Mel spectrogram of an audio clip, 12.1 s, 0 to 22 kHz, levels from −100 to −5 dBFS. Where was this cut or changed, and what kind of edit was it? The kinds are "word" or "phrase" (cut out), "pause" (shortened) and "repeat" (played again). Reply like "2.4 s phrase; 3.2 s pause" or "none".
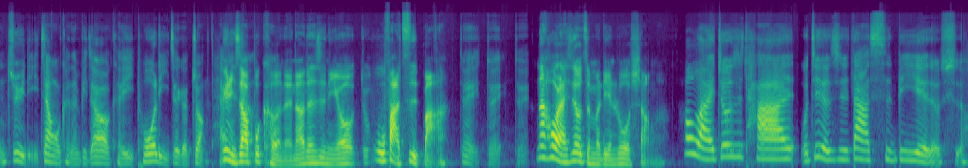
6.6 s pause; 10.0 s pause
